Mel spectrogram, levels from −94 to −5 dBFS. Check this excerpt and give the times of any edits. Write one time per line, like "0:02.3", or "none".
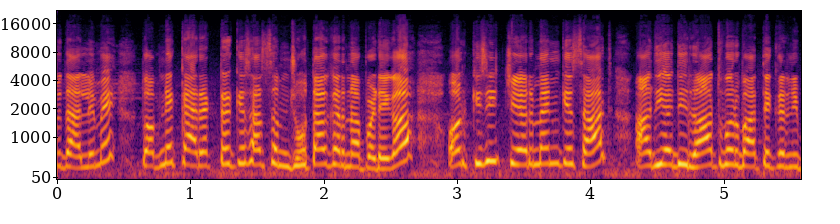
none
